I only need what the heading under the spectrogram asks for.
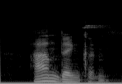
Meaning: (noun) 1. an instance of calling to mind or remembering 2. a keepsake, object recalling a memory 3. attention; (verb) to remember, to think about/of, to call to mind, to commemorate
- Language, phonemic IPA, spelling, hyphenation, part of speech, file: Dutch, /ˈaːn.dɛŋ.kə(n)/, aandenken, aan‧den‧ken, noun / verb, Nl-aandenken.ogg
